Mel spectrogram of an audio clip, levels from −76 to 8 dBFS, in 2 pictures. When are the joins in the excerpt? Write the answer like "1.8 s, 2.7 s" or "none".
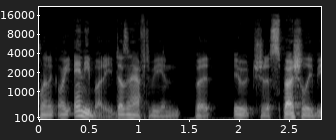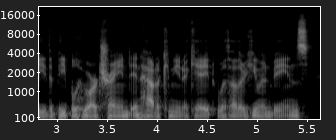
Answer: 1.4 s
